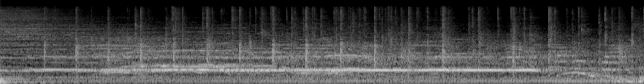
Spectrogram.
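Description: A metal song ending on a live stage: the full band stops, and one electric guitar tone is left ringing over amplifier hum for about five seconds before it cuts off. The crowd cheers and whoops through it.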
